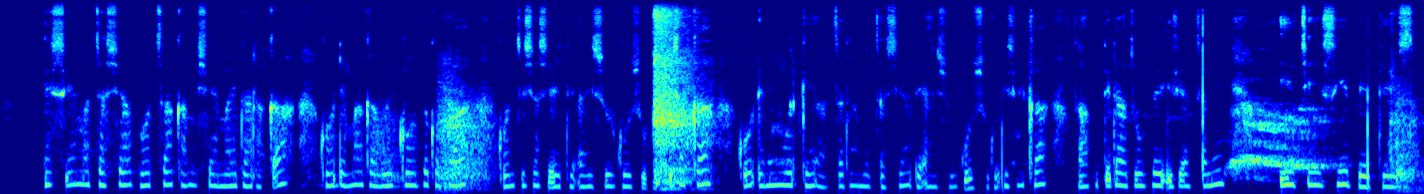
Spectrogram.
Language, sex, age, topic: Gamo, male, 18-24, government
